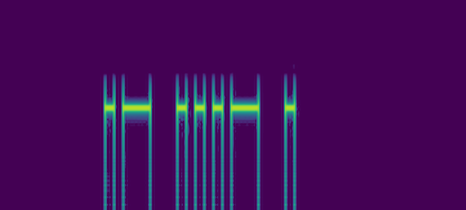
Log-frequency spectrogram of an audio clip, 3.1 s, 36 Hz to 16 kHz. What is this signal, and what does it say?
Morse code, heard as a keyed tone, about 20 wpm, 700 Hz. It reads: AVE
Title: Top Three Letter Combinations in Words 20wpm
